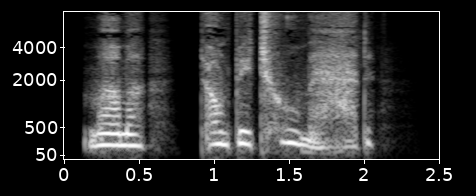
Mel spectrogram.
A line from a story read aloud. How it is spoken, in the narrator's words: she whispered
